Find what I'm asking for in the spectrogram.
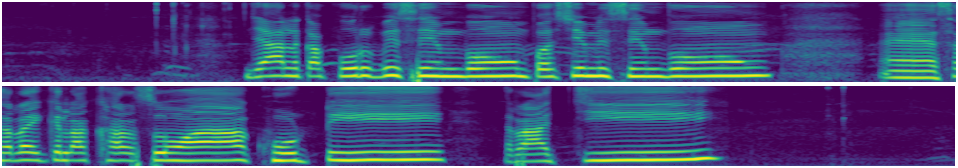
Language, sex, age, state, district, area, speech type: Santali, female, 45-60, Jharkhand, Seraikela Kharsawan, rural, spontaneous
